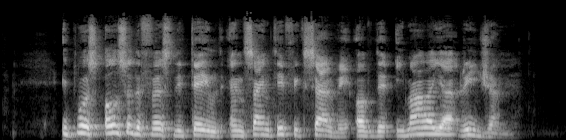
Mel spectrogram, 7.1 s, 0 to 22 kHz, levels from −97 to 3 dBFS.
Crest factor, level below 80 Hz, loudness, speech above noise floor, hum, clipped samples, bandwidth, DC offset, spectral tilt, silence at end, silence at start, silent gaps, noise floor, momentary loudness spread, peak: 18 dB; -58 dBFS; -19 LUFS; 60 dB; none; under 0.1%; 13.5 kHz; under 0.1%; -5 dB/octave; 0.75 s; 0.8 s; none; -78 dBFS; 9 LU; -2 dBFS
